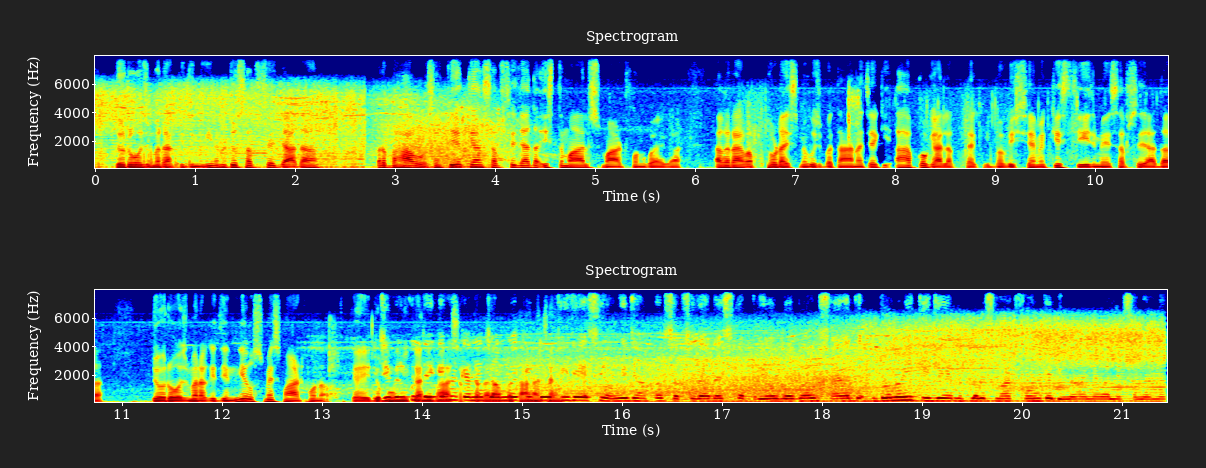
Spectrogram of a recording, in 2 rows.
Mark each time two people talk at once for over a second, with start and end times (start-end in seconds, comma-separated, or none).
13.6-15.4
